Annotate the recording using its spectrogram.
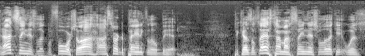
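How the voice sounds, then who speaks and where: A man talks at a very fast pace with an Oklahoma accent. His pitch is fairly high, with ordinary pitch variation. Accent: Oklahoma Southern. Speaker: stand-up comedian. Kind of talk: stand-up. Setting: comedy club stage with audience.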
